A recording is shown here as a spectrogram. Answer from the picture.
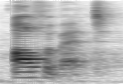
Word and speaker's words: alphabet: Se a gente for olhar, teremos alphabet. Alphabet. Al sendo a sílaba mais forte.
